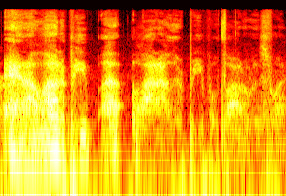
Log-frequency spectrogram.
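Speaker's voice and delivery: ASMR-style whisper, kept to a whisper.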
